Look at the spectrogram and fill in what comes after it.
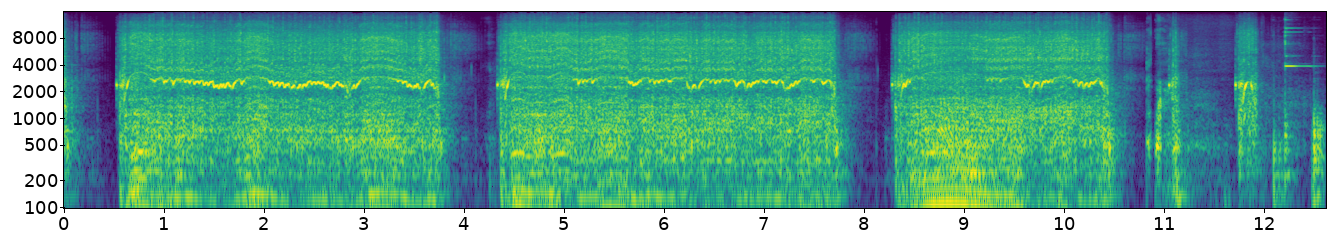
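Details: Litheli U20 cordless drill boring oak with a sharp 68 mm Forstner bit, no kickback control: high motor whir bogs, then abruptly stops three times in twelve seconds; overload cut-out under heavy load.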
